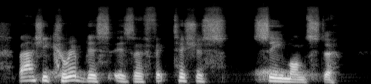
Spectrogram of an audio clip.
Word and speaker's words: Charybdis: I know how to say it now because I was calling it Charlie Boys, whatever it calls. But actually, Charybdis is a fictitious sea monster.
